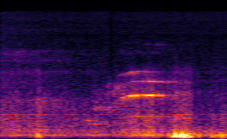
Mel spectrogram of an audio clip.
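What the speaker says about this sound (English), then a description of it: "My cat is talking to me." A house cat gives a short, soft meow at close range, a single brief vocal call in an otherwise quiet room.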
